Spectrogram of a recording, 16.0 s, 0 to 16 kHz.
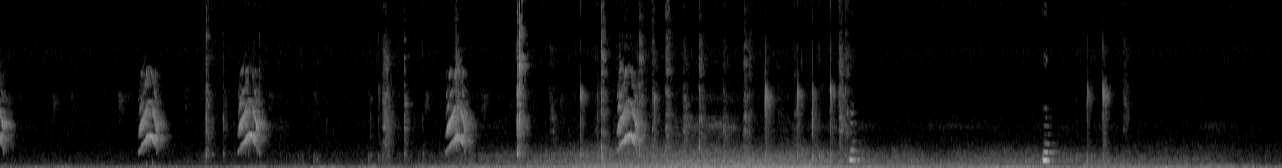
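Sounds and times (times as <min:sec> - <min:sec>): parrot high chirps: 0:01.7 - 0:02.1, 0:03.0 - 0:03.4, 0:05.6 - 0:06.0, 0:07.7 - 0:08.1, 0:10.2 - 0:10.8, 0:13.0 - 0:13.8
light clicks: 0:06.3 - 0:10.6.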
